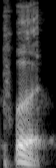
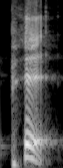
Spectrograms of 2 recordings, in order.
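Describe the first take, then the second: First: The word has the vowel of 'put'. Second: The word has the vowel of 'pit'. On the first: "instead of saying the word put" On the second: "folks would say pit"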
